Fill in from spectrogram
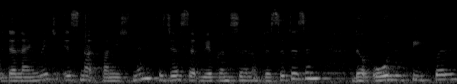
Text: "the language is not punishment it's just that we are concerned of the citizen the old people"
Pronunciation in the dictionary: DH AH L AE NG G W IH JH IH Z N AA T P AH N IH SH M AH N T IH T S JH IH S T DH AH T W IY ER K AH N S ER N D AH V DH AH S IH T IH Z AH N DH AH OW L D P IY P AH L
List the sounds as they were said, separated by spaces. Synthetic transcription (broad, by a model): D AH L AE NG G W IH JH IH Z N AA T P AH N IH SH M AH N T IH T S JH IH S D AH T W IY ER K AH N S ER N AH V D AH S IH T IH Z AH N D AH OW L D P IY P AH L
